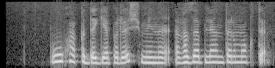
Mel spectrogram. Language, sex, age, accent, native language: Uzbek, female, under 19, Sirdaryo, Uzbek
